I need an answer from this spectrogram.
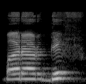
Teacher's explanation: जब पूरी लाइन एक साथ गाते हैं ना, परर्धिफ होता है वो विसर्ग का उच्चारण आधे फ के जैसे होता है, क्योंकि विसर्ग के बाद प अक्षर आया इसलिए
